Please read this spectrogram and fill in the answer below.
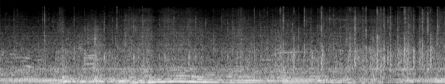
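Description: Ford Focus WRC rally car's turbocharged four-cylinder engine running as the car rolls slowly up onto the ramp. About halfway through, the engine speed rises and falls once.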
